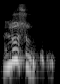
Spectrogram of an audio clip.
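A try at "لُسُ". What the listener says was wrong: লাসু নয়, লুসু। লাম পেশ লু, সা পেশ সু, লুসু।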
